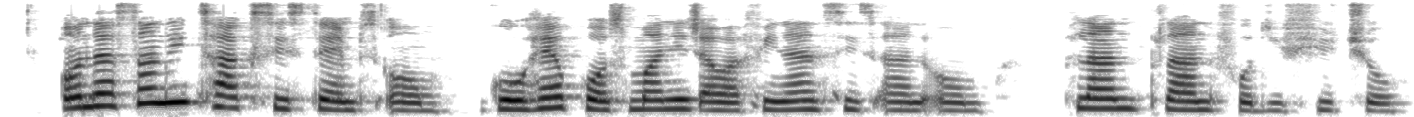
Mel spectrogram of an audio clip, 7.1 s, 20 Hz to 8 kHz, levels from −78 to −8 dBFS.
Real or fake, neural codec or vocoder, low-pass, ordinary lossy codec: real; none; 7.2 kHz; none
